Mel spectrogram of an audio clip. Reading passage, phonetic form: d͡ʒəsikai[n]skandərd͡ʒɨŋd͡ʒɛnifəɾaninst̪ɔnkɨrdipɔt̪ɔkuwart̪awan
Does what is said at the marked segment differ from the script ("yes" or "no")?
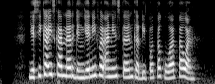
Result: yes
